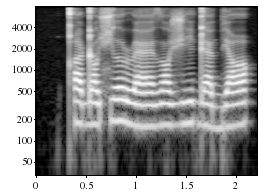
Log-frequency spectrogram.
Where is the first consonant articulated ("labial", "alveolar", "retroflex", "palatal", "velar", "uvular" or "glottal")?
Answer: uvular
